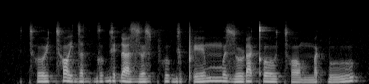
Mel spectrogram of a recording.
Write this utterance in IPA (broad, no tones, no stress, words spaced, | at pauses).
tʰʊy̯tʰɔi̯dad ɡʊɡɪɗa zʊzpʰuɡɪ pʼɪːmːʊ zuɽa kʼou̯tʰɔːmːa k͡pu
